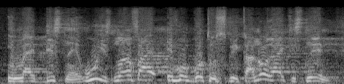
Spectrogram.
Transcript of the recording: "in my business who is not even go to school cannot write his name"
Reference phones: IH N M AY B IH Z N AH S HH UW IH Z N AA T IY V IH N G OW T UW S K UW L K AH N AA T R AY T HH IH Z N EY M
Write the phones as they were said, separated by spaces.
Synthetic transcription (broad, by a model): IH N M AY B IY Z N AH S HH UW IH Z N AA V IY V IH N G OW T UW S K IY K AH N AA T R AY T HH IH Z N EY M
